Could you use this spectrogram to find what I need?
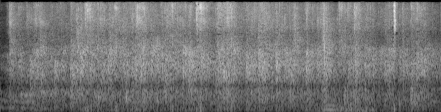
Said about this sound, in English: Well, anyway, give Jesse a round of applause for hacking the lightning talks.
